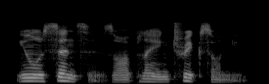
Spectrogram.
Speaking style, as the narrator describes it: said the voice softly

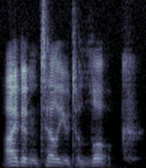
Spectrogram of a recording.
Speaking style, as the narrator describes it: Callis purrs

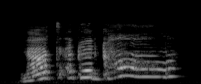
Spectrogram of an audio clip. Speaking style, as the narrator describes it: Barbara whispered in her ear

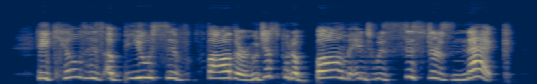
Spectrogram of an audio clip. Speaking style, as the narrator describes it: Iris shouts

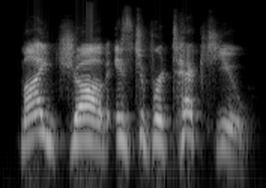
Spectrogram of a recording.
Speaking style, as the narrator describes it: Phil told him angrily

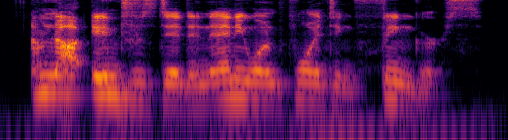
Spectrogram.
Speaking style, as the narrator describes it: said sternly

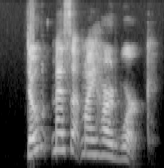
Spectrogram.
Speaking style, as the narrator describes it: Chloe snaps

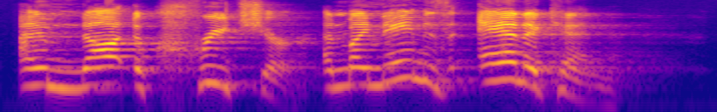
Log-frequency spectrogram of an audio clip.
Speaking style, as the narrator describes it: the Jedi says harshly

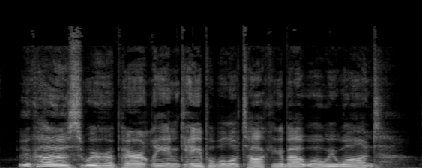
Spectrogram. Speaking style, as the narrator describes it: Steve muttered, face pressed against Tony's shoulder

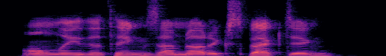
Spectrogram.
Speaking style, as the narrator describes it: Coulson said, his tone dry

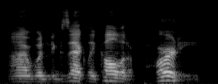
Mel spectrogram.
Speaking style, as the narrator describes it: Steve sighs

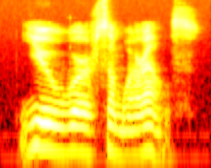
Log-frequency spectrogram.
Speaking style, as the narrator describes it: Qui-Gon said softly

